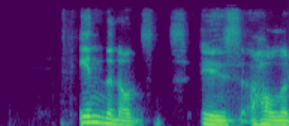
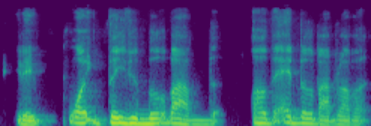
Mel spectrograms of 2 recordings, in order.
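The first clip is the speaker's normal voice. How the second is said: ordinary talk, nothing marked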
